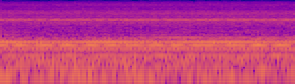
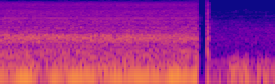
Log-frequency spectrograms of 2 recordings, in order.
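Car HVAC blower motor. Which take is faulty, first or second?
first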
